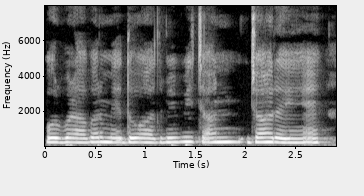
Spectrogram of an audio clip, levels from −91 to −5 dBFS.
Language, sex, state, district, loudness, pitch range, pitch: Hindi, male, Uttar Pradesh, Shamli, -12 LUFS, 235-250 Hz, 245 Hz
